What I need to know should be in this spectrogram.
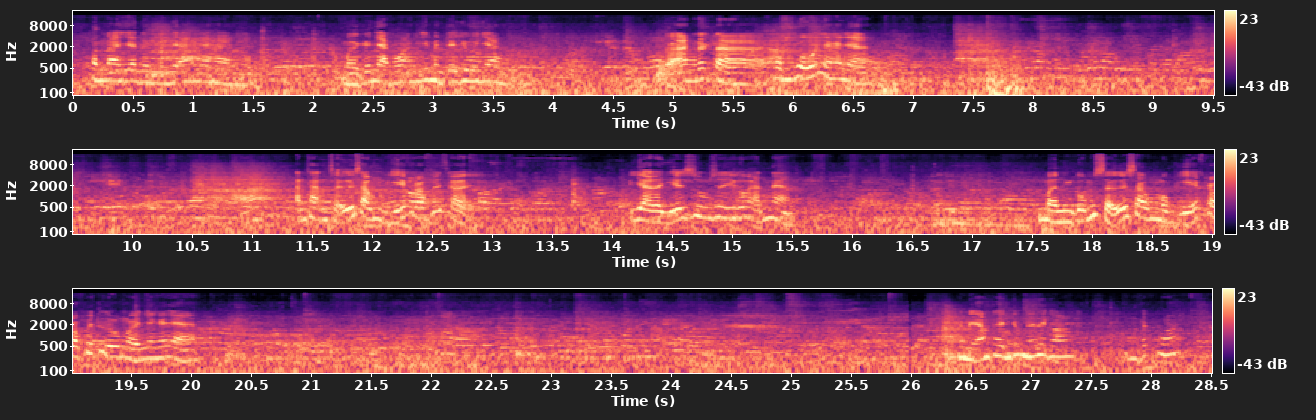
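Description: A middle-aged woman talks with animation close to the microphone.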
